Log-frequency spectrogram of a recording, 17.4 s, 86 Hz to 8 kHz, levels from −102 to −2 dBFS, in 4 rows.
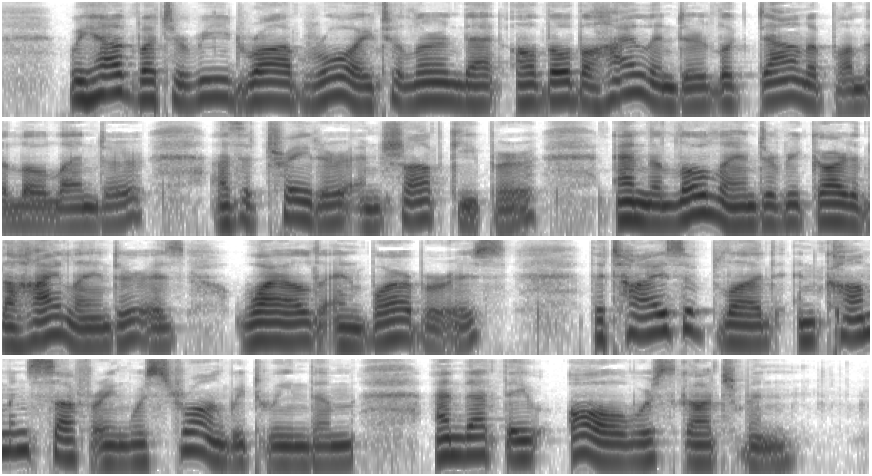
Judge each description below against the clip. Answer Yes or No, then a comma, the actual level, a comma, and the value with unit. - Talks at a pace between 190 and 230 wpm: No, average, 175 wpm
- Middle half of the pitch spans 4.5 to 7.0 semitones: No, average, 3.7 semitones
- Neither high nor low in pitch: Yes, medium, 155 Hz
